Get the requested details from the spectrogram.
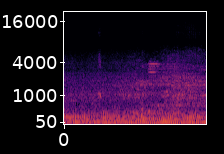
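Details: MG Hector diesel, heard from outside after fuel pump assembly replaced (second-hand original) to cure crank-no-start from no fuel delivery: even clatter at steady idle, no misfire, hunting or stalling; runs normally.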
